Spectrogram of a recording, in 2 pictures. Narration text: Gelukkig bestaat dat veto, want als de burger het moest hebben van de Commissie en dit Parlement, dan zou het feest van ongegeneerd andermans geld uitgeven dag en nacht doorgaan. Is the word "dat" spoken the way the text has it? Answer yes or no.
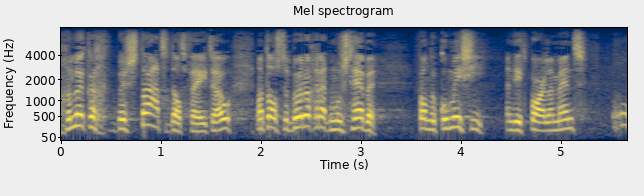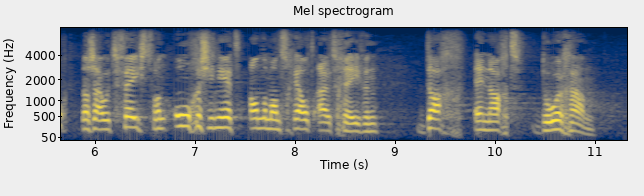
yes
